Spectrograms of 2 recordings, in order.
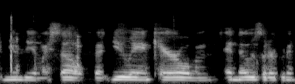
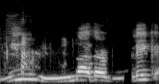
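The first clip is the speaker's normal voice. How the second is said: higher-pitched mock cussing out; hammed-up fury, voice pushed up; retold angry outburst; 7 semitones higher than usual. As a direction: imitate him blowing up, curse censored. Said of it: "he just went off".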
